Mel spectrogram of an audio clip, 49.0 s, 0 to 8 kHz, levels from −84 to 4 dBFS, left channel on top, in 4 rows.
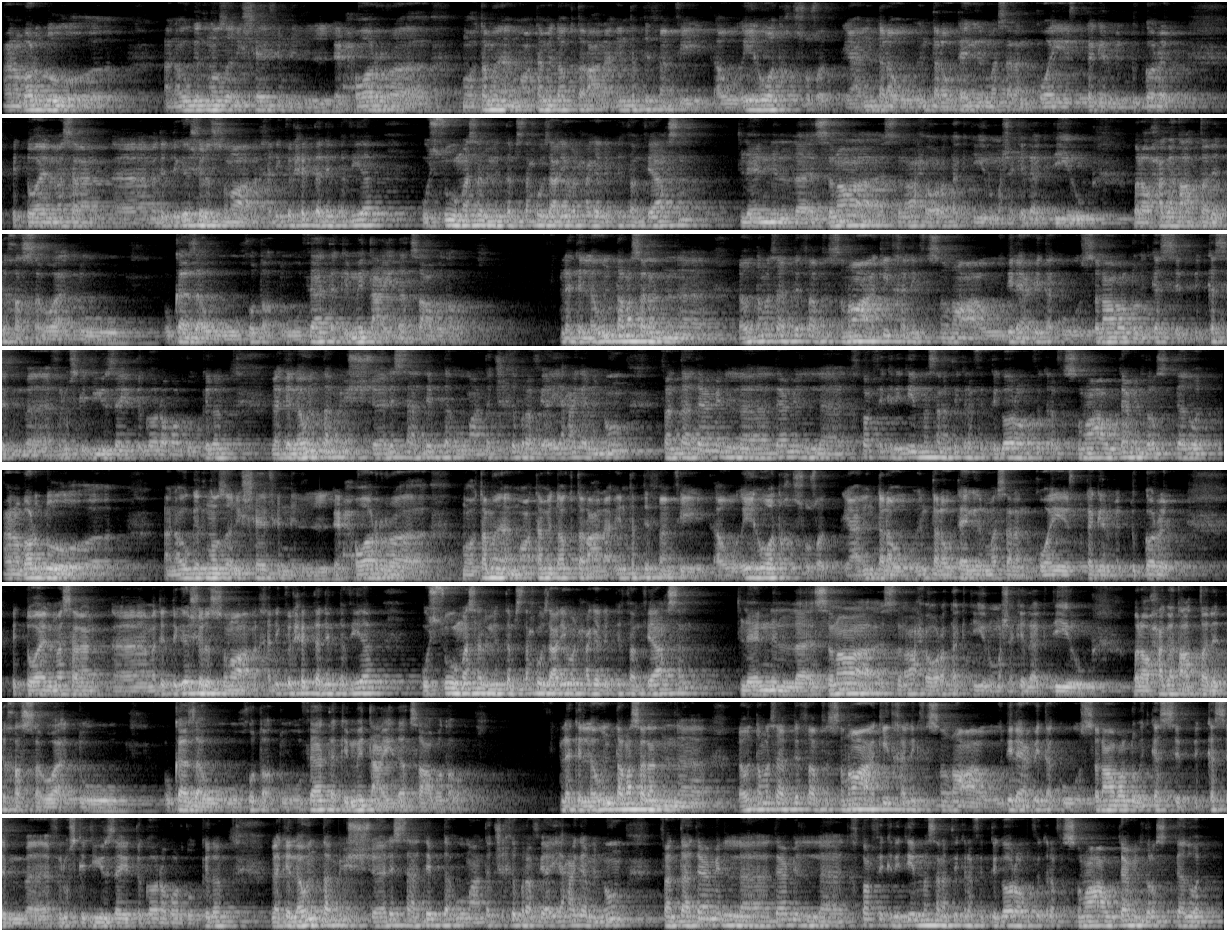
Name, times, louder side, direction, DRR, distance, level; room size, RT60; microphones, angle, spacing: voice 1, 0.0-16.2 16.4-19.2 19.6-25.7 26.1-29.2 30.1-48.7, right 2 dB, 80° right, 7 dB, 0.9 m, -23 dB
15.5 x 10.5 x 2.9 m, 1.5 s
head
